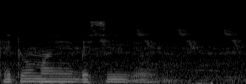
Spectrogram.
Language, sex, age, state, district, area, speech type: Assamese, male, 18-30, Assam, Darrang, rural, spontaneous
